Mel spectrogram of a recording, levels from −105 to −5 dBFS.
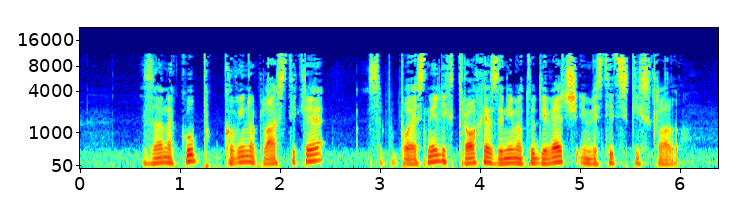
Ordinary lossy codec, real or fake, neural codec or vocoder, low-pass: MP3, 48 kbps; real; none; 19.8 kHz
